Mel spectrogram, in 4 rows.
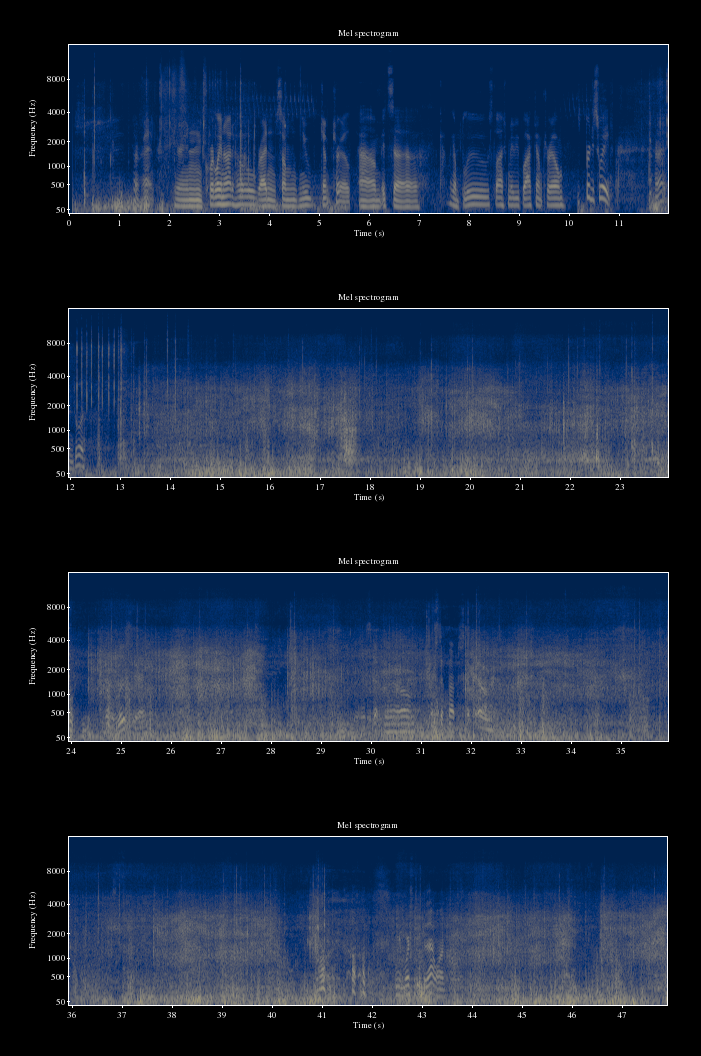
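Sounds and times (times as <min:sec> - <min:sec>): bike clicks and rattles: 0:00.1 - 0:01.0, 0:01.6 - 0:04.9, 0:11.5 - 0:47.9
wind buffeting microphone: 0:00.1 - 0:06.7, 0:11.4 - 0:47.9
tyres rumbling on dirt and gravel: 0:13.0 - 0:47.9.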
